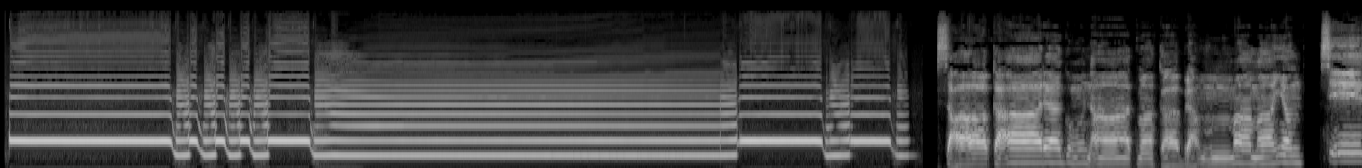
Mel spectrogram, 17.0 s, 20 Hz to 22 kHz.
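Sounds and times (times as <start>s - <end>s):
conch shell blown: 0.1s - 11.6s.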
